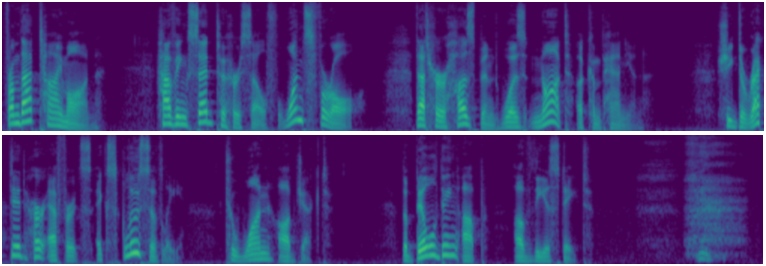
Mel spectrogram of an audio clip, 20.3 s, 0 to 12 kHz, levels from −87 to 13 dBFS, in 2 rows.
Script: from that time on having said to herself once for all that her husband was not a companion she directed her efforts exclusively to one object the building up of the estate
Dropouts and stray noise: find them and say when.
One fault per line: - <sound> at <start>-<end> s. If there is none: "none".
- sigh at 18.6-20.2 s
